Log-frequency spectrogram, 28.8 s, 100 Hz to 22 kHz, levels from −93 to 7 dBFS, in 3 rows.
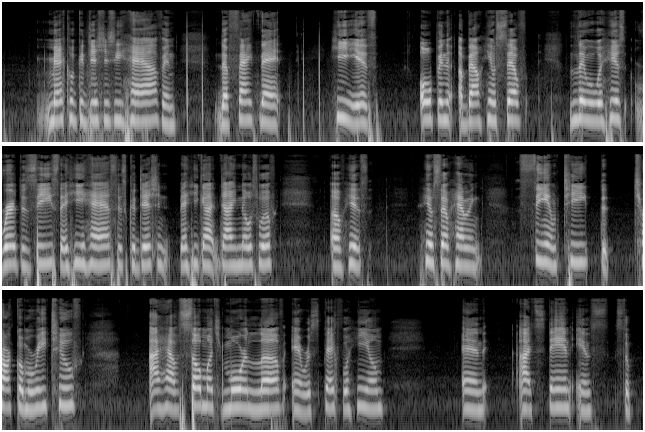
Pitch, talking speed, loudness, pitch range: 230 Hz, 110 wpm, -20 LUFS, 225-245 Hz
